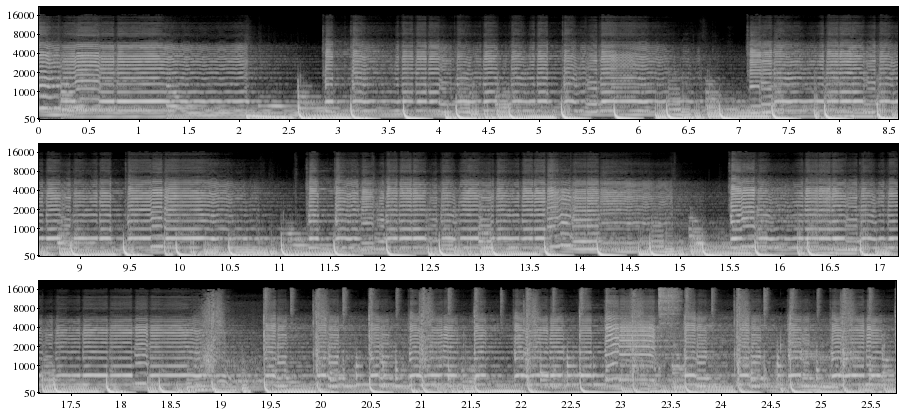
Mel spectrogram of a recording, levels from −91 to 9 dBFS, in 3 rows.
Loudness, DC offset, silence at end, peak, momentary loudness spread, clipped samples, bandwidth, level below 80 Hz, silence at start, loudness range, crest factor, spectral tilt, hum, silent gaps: -14 LUFS; under 0.1%; 0 s; -2 dBFS; 3 LU; under 0.1%; 17 kHz; -16 dBFS; 0 s; 1 LU; 10 dB; -5.5 dB/octave; none; none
